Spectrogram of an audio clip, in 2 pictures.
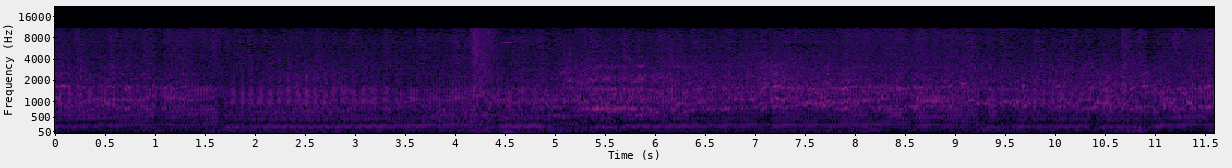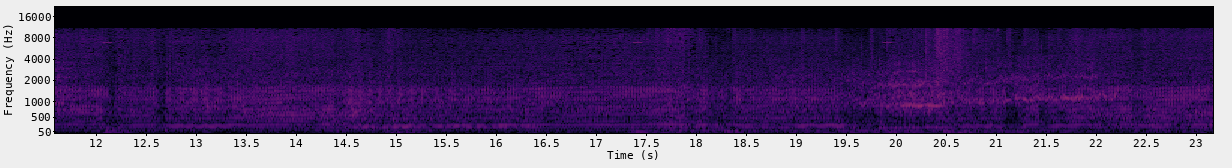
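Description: A racing car engine roars steadily, shifting gears as it speeds up.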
